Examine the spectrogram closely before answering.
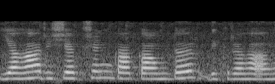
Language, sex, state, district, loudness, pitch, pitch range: Hindi, female, Haryana, Charkhi Dadri, -17 LUFS, 270 Hz, 255-290 Hz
